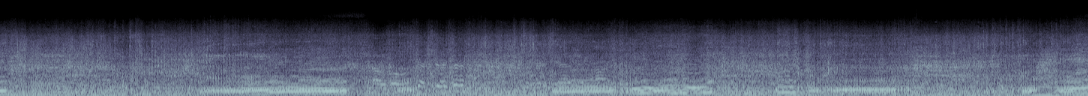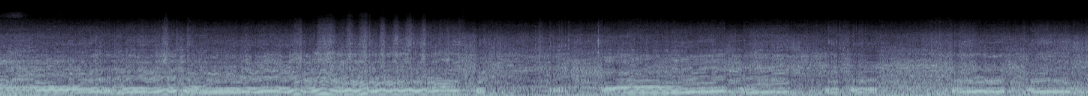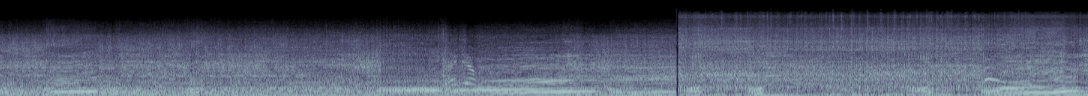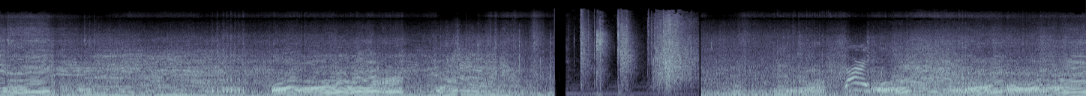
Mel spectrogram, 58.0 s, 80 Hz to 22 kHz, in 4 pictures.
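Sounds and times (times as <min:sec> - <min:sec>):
dirt bike engine revving: 0:00.0 - 0:50.9, 0:52.2 - 0:58.0.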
